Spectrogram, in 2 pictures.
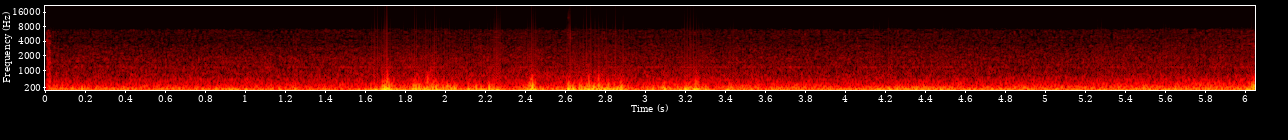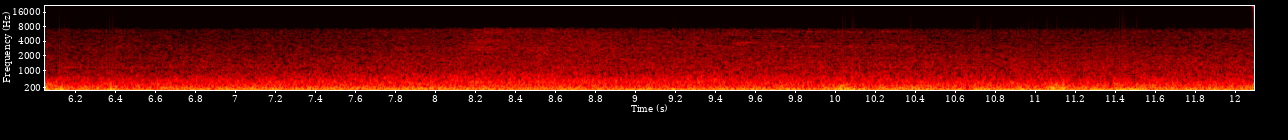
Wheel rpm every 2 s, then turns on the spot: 0, 0, 0, 0, 0, 0.
none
